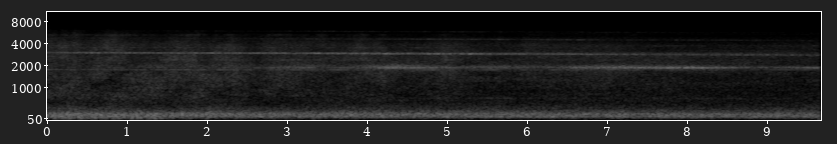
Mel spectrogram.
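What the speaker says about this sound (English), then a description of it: "We got a whole flock of F-16s landing here" F-16 fighter jets landing at Tucson International Airport, a steady, loud broadband jet engine roar with a whining high tone that holds throughout without a break.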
